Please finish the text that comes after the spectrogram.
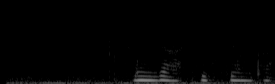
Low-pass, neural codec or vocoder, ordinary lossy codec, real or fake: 3.6 kHz; none; none; real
